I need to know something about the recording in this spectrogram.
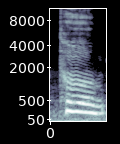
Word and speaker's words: thường: thường 이거 발음 잘해야 돼. 이 발음이 되게 중요한데요. 이 발음 sing 아니고요. swing 이 발음을 제대로 하셔야 돼요. thường swing 오케이.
